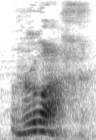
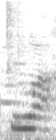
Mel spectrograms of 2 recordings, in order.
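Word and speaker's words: רוּחַ: Okay, they'll put this patah under the letter, even though it's pronounced before it.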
